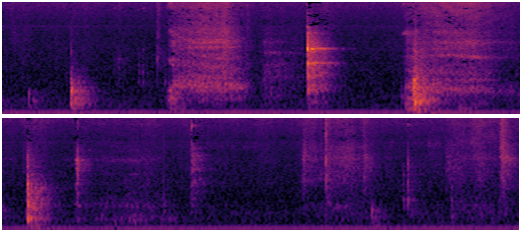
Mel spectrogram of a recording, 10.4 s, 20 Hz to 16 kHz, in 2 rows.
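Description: Heavy cast-iron parts of a 1950 LeBlond Regal lathe's carriage being worked loose by hand: four sharp metal knocks and clunks, the loudest about four seconds in and ringing briefly, with a short metal-on-metal scrape between the first two. Only faint small clicks follow in the second half.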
